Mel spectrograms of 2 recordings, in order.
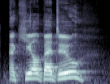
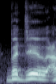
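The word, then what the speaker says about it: Akil Baddoo: This guy, Bamboo, I think that's how you say it. Let me say his name right. You know who I'm talking about? – Akil Badu? – Badu.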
